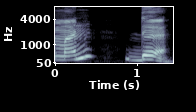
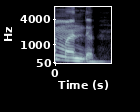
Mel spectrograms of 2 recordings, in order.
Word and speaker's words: मंद: माँ अनुस्वार की मात्रा मन द, तो मिलकर बन जाएगा मंद। कैसे पढ़ेंगे? मंद। ऐसे नहीं पढ़ना आपको मनद। मनद पढ़ोगे तो ना का पूरा उच्चारण निकल जाएगा। कैसे उच्चारण निकालना है आपको?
